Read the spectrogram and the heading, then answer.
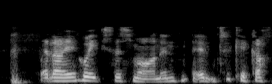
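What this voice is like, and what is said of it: Poorly done put-on accent. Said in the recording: “I'm going to do an accent because it's spelt awakes and there's no way to do that in my own accent ... That's not a good accent.”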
